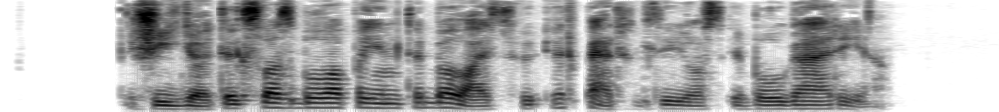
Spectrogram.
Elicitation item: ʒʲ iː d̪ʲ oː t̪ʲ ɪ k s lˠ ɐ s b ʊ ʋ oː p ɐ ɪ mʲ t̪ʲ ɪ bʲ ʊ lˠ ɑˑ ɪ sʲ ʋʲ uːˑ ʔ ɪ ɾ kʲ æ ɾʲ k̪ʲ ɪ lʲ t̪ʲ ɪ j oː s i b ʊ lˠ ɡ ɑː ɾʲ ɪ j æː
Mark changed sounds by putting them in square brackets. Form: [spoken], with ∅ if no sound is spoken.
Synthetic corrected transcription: ʒʲ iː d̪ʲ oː t̪ʲ ɪ k s lˠ ɐ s b ʊ ʋ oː p ɐ ɪ mʲ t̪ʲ ɪ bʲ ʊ lˠ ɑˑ ɪ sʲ ʋʲ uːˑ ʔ ɪ ɾ [pʲ] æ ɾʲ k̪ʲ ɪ lʲ t̪ʲ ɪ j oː s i b ʊ lˠ ɡ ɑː ɾʲ ɪ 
